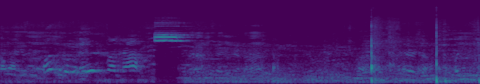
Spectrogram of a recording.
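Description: Background crowd voices, then a short referee's whistle blast about two seconds in, signalling the serve. Near the end come two sharp volleyball hits, about a second apart.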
